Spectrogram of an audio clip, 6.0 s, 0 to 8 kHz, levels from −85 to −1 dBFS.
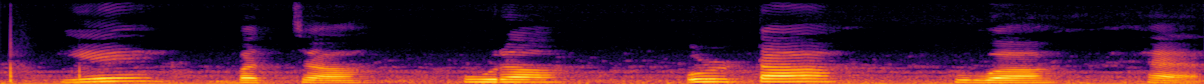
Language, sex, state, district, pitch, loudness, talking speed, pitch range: Hindi, male, Punjab, Fazilka, 235 Hz, -15 LUFS, 60 wpm, 205-270 Hz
